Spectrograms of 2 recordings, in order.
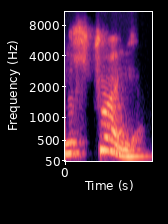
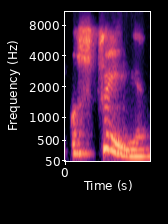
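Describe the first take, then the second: First: The stressed vowel sounds like 'eye'. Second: The stressed vowel sounds like 'ay'. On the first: "they say Australia. A becomes I" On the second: "the Australian people don't say Australia"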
